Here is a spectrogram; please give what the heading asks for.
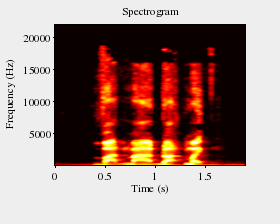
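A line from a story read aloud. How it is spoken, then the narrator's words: Furious roar. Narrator (Vietnamese): Quỷ soái gầm lên đầy giận dữ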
